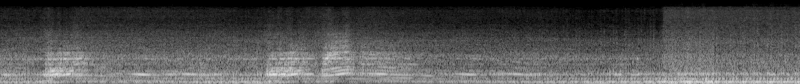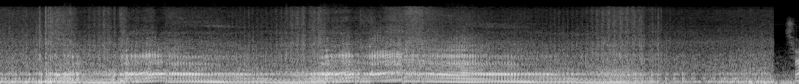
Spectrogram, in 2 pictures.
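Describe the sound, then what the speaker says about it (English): Subaru WRX turbo car accelerating slowly on the road, with the engine note rising and falling in several sweeping pulls, heard steadily from inside the car with no talking. "So just doing a slow acceleration like that."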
